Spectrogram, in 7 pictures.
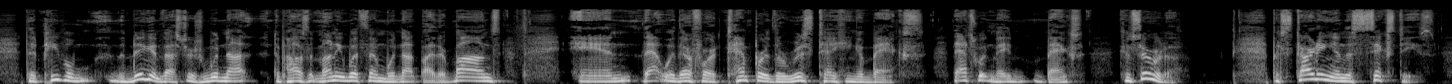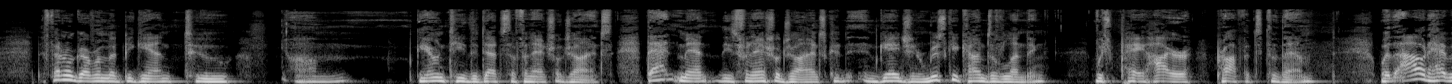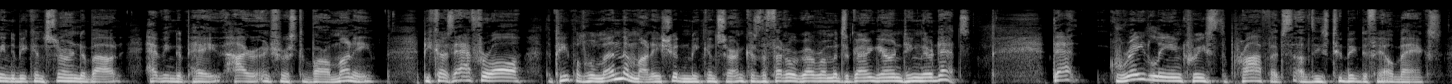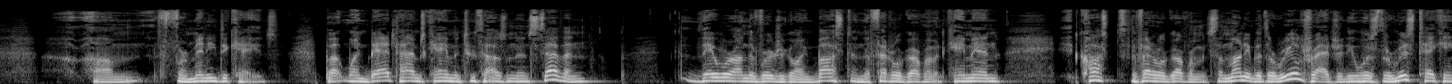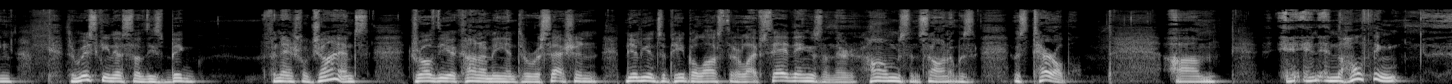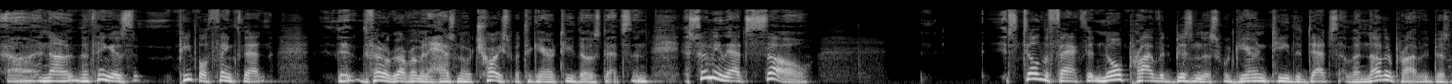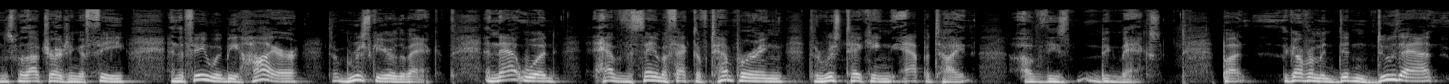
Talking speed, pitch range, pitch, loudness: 155 wpm, 130-160 Hz, 145 Hz, -17 LUFS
